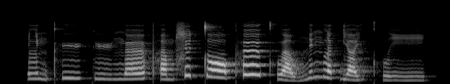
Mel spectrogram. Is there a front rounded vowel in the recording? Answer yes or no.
yes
